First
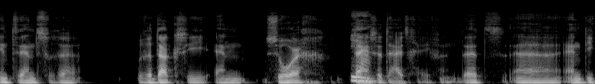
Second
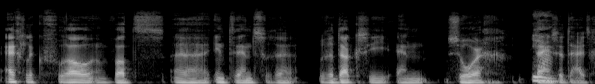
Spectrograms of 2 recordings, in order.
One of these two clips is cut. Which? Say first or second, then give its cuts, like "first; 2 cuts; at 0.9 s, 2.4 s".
second; 1 cut; at 3.1 s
